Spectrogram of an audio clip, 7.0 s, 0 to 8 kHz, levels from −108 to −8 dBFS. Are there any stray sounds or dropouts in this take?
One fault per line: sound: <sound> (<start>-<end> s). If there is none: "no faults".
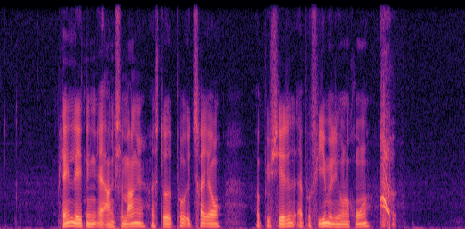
sound: throat clearing (5.7-6.0 s)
